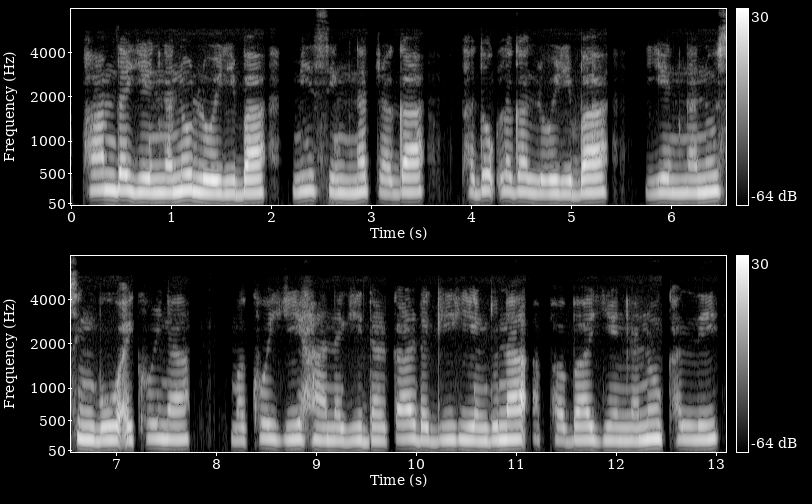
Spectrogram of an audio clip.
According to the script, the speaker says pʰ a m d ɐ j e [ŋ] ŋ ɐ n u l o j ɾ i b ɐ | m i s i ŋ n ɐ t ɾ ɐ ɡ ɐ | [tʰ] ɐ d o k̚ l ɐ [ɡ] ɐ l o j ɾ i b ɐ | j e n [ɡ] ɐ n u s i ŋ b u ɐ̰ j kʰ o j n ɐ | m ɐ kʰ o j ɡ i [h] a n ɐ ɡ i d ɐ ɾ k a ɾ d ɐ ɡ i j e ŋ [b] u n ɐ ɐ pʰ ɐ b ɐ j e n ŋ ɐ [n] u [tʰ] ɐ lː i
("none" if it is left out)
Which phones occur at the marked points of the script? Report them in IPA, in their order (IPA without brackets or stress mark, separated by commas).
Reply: n, tʰ, ɡ, ŋ, h, d, n, kʰ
